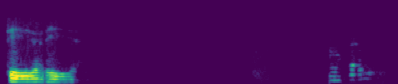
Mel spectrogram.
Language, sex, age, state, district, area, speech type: Dogri, male, 18-30, Jammu and Kashmir, Samba, rural, conversation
